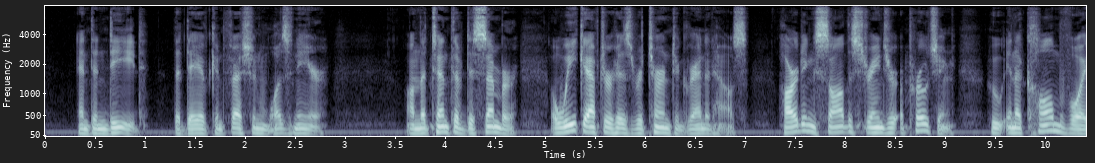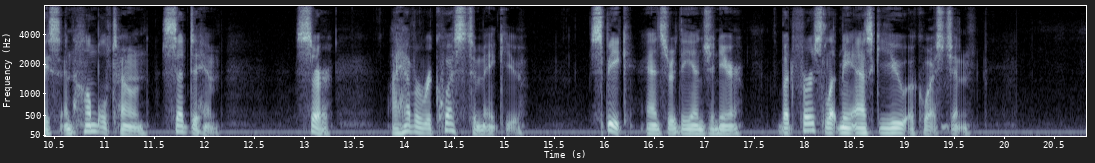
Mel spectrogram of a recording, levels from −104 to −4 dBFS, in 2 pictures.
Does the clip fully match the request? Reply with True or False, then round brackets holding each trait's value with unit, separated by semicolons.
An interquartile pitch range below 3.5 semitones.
False (4.2 semitones)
